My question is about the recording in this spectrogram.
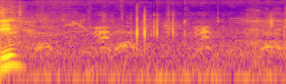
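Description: A dog barking faintly a few times in short barks, the clearest about halfway through, over quiet outdoor background.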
